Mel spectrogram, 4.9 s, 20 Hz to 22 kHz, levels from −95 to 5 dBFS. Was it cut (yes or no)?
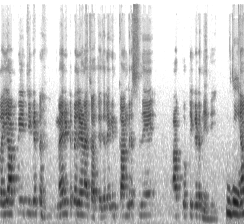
no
